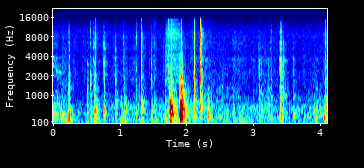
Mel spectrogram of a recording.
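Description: Small plastic clicks and taps of fingers handling a rubber-band loom's pegs and bands while a clip is fitted. The clicks come irregularly, and the loudest cluster comes about two seconds in.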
